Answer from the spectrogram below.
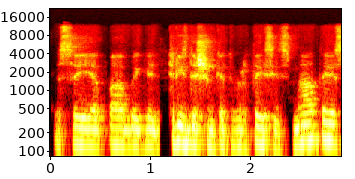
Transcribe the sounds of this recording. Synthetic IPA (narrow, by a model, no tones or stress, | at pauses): jɪsɐɪijɛpɑːbɐɪɡʲet̪ʲɾʲiːzʲd̪ʲɛʃʲɪmkʲɛt̪ʲʋʲɪɾt̪ɐɪsʲɛɪsmʲæːt̪ɐɪs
